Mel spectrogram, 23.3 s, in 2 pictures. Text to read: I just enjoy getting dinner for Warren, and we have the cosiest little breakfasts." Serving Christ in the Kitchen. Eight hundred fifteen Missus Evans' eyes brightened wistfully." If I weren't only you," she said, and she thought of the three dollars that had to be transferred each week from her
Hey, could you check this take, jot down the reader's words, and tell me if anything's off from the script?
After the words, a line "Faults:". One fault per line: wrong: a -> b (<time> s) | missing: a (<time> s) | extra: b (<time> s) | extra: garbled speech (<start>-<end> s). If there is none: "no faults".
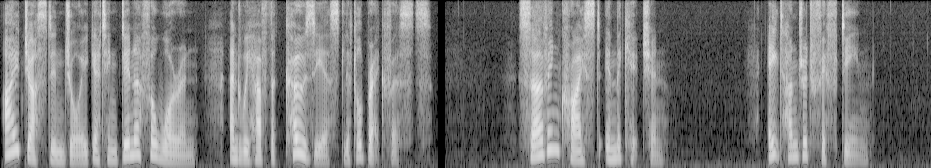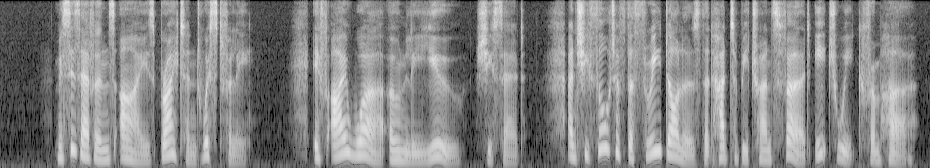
I just enjoy getting dinner for Warren, and we have the cosiest little breakfasts." Serving Christ in the Kitchen. Eight hundred fifteen Missus Evans' eyes brightened wistfully." If I were only you," she said, and she thought of the three dollars that had to be transferred each week from her
Faults:
wrong: weren't -> were (16.0 s)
